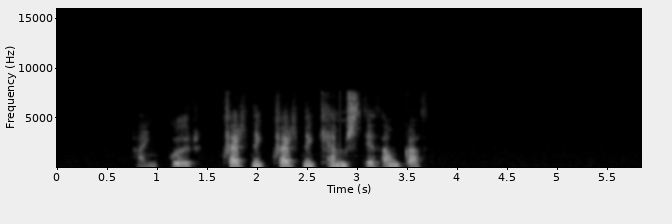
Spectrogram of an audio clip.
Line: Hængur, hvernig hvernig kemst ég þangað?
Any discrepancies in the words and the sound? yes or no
no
